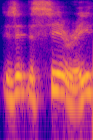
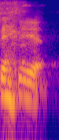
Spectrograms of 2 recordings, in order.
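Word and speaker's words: SERE: So I was going to say, so you wrote the Siri, the survival manual? It rhymes with beer leaves. It's Sear.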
